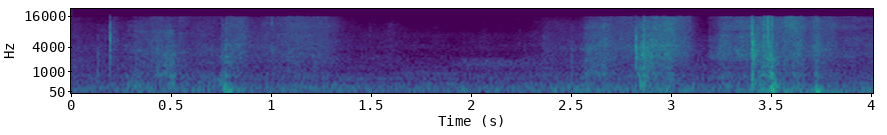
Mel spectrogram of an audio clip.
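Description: A paper page rustles as it is turned.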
